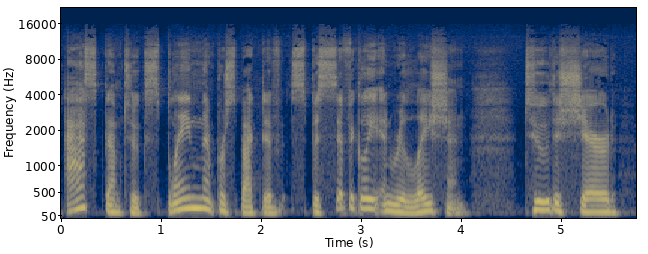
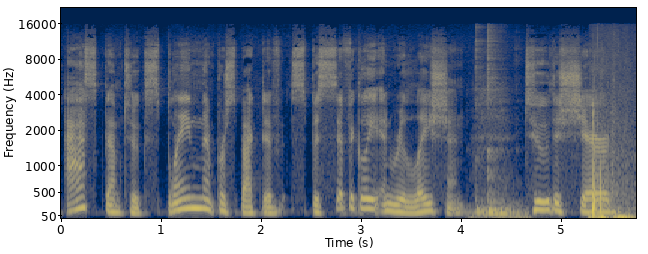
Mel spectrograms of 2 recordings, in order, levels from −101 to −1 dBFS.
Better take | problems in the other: first | keyboard typing; noticeable; at 4 s; peak 4 dB below the speech // footsteps; loud; at 5.5 s; peak 2 dB above the speech

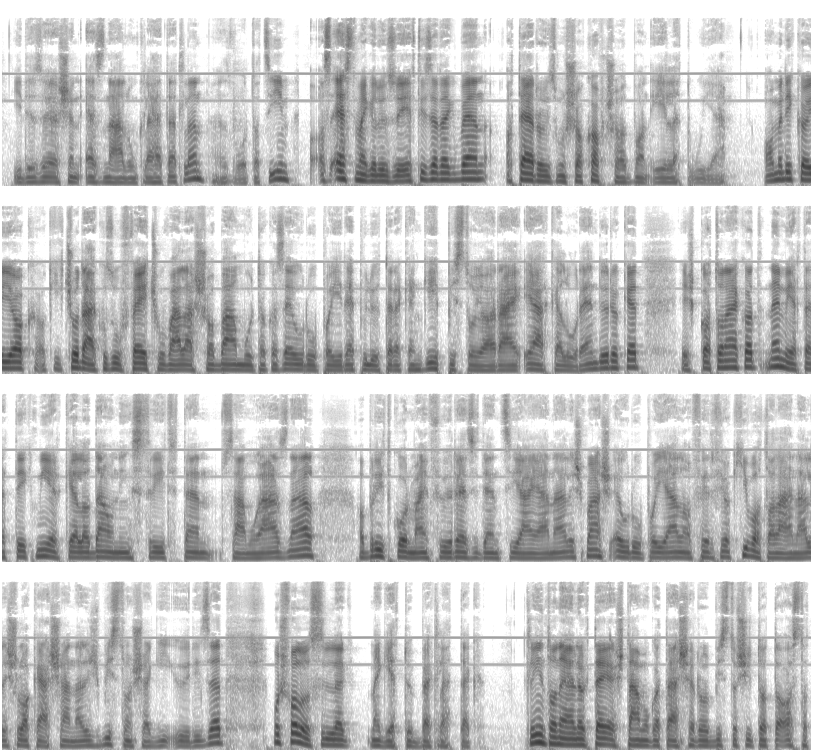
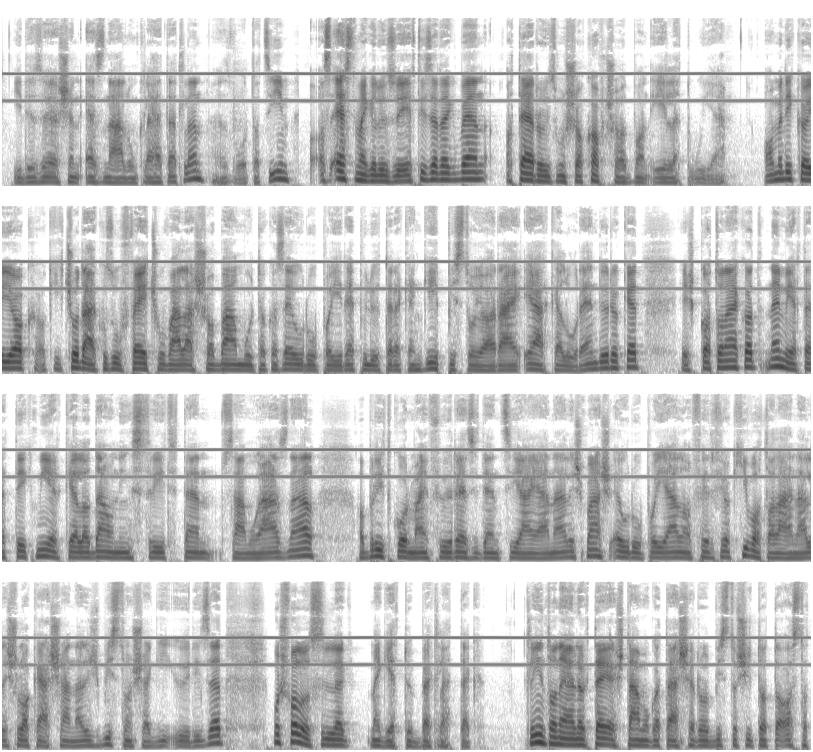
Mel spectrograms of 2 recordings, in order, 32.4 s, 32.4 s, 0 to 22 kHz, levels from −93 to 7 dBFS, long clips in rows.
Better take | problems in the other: first | high-pitched whine; loud; throughout; 4.5 kHz, 8 dB below the speech; faint in the first

